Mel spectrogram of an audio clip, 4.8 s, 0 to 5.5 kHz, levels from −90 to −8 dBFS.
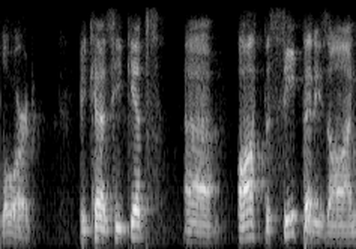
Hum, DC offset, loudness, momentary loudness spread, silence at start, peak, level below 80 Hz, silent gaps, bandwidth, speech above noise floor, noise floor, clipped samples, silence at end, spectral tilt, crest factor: none; under 0.1%; -26 LUFS; 13 LU; 0 s; -8 dBFS; -68 dBFS; none; 5 kHz; 47 dB; -72 dBFS; under 0.1%; 0 s; -9 dB/octave; 18 dB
